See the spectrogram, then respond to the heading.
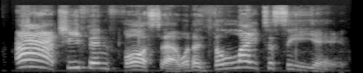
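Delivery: animated goblin voice, high and swooping. Voicing a grinning goblin who greets the Chief Enforcer: Apple Boy goblin voice. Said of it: "he kinda spreads his arms and says".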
